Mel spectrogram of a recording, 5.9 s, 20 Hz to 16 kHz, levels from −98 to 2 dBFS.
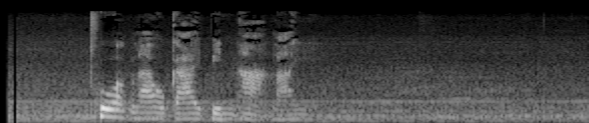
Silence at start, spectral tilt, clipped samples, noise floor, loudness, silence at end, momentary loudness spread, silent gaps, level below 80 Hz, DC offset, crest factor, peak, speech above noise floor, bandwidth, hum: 0.1 s; -5.5 dB/octave; under 0.1%; -45 dBFS; -25 LUFS; 0 s; 27 LU; none; -64 dBFS; under 0.1%; 24 dB; -4 dBFS; 21 dB; 11.5 kHz; none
